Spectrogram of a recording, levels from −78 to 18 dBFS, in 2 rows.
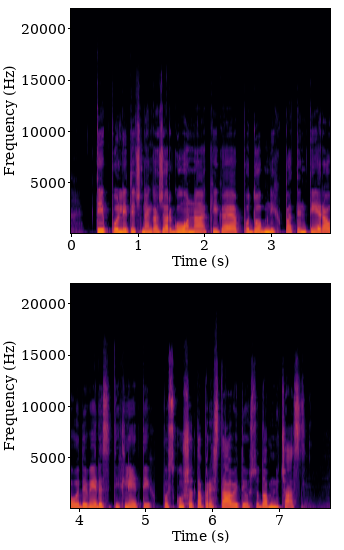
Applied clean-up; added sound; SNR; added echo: none; none; none; none.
